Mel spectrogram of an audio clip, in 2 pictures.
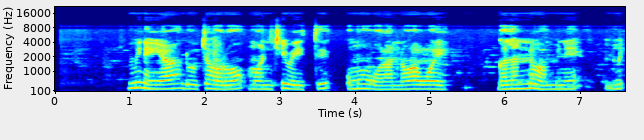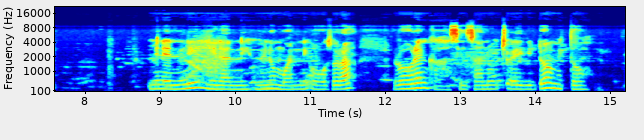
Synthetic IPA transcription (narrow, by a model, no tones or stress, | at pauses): mɪnɛjaːd̪uːt͡ʃːɐhɔɾomɐnt͡ʃʼːɪweːt̪ːɪ | ʊmoːɔɾɐnːɔwaːwɔjɛ | ɡɐlɐnːɔwɐ | mɪnɛnːɪhɪnɐnːɪmɪnʊmːɐnːɪoːsɔɾɐɾoːɾɛŋkɐsɪːsɐnɔjt͡ʃʼɔjɛɡɪd̪ːɔmɪt̪ːo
